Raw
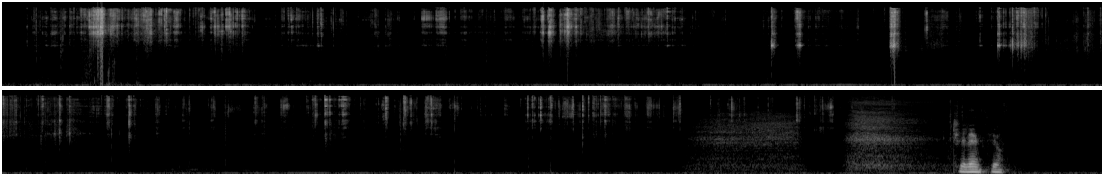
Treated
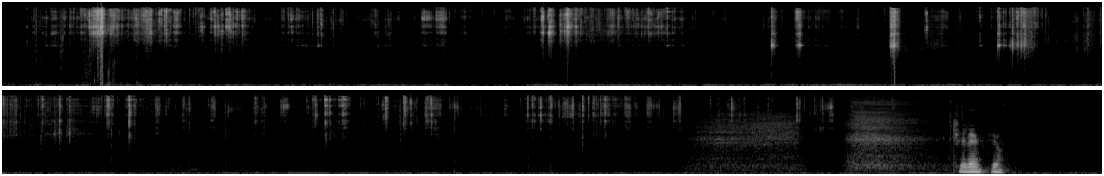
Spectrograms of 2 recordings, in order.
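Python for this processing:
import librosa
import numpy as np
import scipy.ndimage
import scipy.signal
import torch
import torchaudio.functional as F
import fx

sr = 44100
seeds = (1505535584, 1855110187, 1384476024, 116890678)

y = fx.law_mismatch(x, sr, coded='A', at=(4.37, 5.25))
y = fx.high_shelf(y, sr, hz=5100.0, db=5.0, at=(11.9, 13.18))
y = y * 10.0 ** (1.0 / 20.0)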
